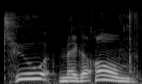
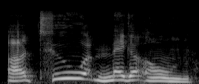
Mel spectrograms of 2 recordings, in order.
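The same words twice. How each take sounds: First: "two" stressed in "Two mega ohm", read stiffly; imitating an AI voice stressing "two"; mock odd emphasis. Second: "two" punched in a slow, robotic read of "two mega ohm"; slow mock-assistant read, "two" stressed; odd emphasis. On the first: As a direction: lean on "two" like a voice assistant. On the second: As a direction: hit "two" like a stiff voice assistant reading a label. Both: Shown as a demonstration. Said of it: "Why are you putting the emphasis on the".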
